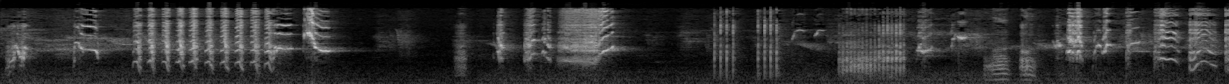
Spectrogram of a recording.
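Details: Head-bobbing Javan myna in full song, played as a lure and therapy for moulting birds: a fast rattling series of clicks, a harsh rising squawk, then gritty chatters and thin whistled slurs.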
